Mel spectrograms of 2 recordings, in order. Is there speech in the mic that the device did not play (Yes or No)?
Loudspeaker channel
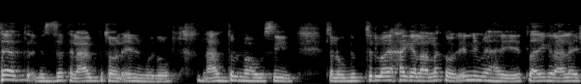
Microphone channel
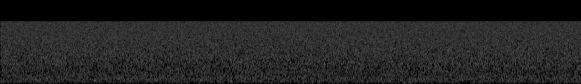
No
